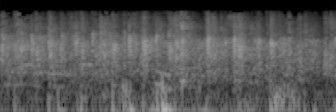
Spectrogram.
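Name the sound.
audience cheering and applauding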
